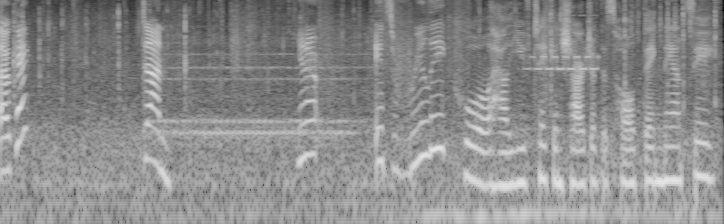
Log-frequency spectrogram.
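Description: A woman's voice: medium pitch, measured pace, creaky, pauses often, music in the background. A woman playing a flippant, chatty office employee in an audio drama, breezy and casual in manner. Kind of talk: naturalistic audio drama acting.

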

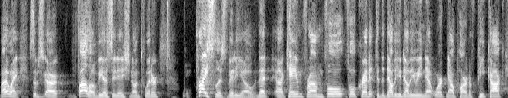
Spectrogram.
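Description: A man's voice: on the high side, normal speed. A man co-hosting a casual talk show, making joking asides and plugs. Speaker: co-host. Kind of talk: casual podcast chat.

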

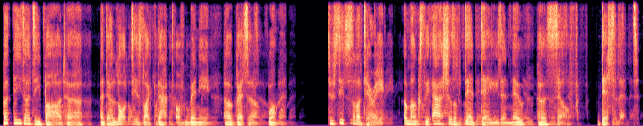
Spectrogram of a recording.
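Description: A man reading an old deaf servant woman's lines in a low, harsh, slow, bitter voice for an audiobook. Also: animated, husky, recorded from a distance.

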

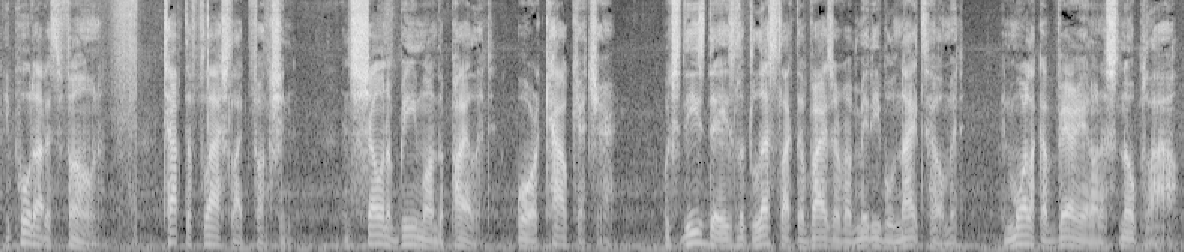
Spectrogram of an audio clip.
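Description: A man narrating a crime drama in a grave, measured tone. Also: extremely low pitch, expressive, a little hiss or hum. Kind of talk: scripted narration.

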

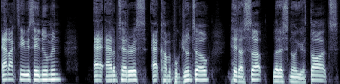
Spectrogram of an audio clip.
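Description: Male podcast co-host, earnest and lively, dry close-mic sound. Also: fairly high pitch, a little fast, smooth, no room sound. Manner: earnest, animated, acts out quoted voices. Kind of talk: casual podcast conversation.

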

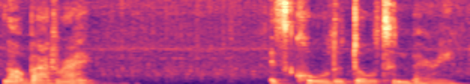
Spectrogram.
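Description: A woman's voice: fairly low pitch, normal speed, darkish tone, husky. An actress playing a confident, sardonic woman in a science fiction audio drama, explaining things to a skeptical visitor with assured, dryly teasing delivery. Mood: confident, coaxing.

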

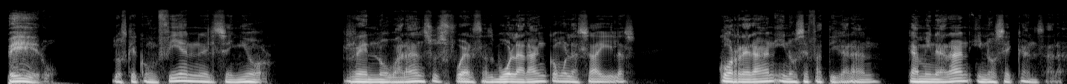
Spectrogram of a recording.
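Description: Gravelly man, dry close sound. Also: medium pitch, fairly even intonation, unhurried, dark tone, no room sound. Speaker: host of a personal finance call-in show. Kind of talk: conversational call-in advice.

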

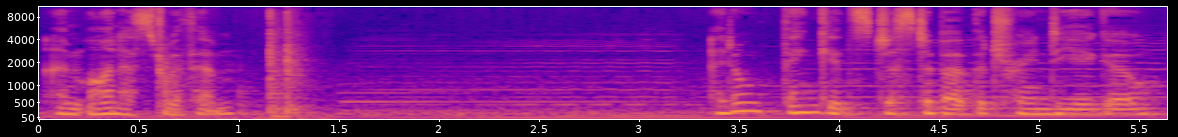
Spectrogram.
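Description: Guarded, low-voiced woman over music. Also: measured pace. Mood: reflective, sad. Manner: reflective, understated, hesitant. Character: guarded, self-doubting, caring woman, comic and narrator. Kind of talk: first-person narration and dialogue in audio drama.

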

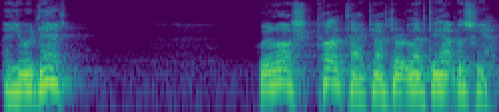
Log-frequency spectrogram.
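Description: An actor playing an aged, weary twin brother in an audio drama, speaking in a halting, wry, reflective way. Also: male voice, medium pitch, expressive, echoey room. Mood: measured, wry. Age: older. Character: aged, weary twin brother reunited with his lost sibling.

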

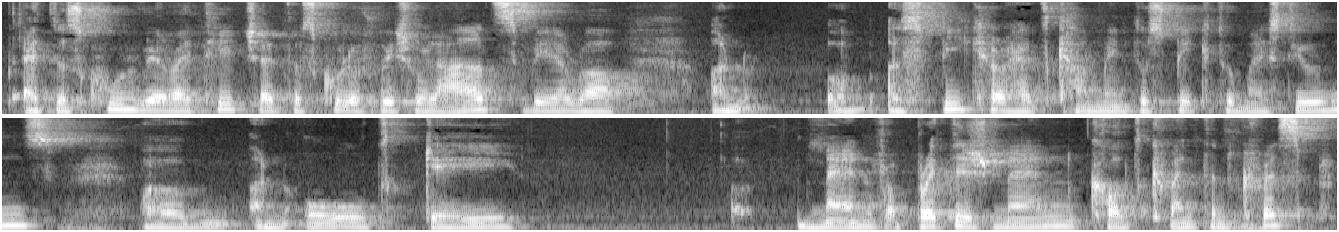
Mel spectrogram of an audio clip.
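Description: A man with an Austrian accent and German as his native language answers interview questions as a designer, in a thoughtful, halting, anecdotal way. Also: lowish voice.

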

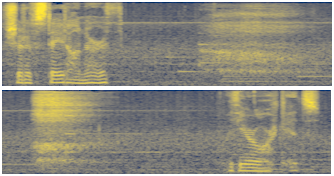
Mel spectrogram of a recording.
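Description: An actor playing a weary, anguished and stubborn space traveler in an audio drama, muttering and exasperated. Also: male voice, mid-range voice, flat delivery, drawn-out words, over music.

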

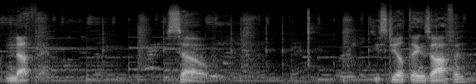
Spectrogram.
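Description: A woman's voice: very deep voice, expressive, extremely slow, music in the background, exaggerated voice. A woman acting a drab, reluctant petty criminal in an audio comedy drama, curt and grumbling. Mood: glum, guarded.

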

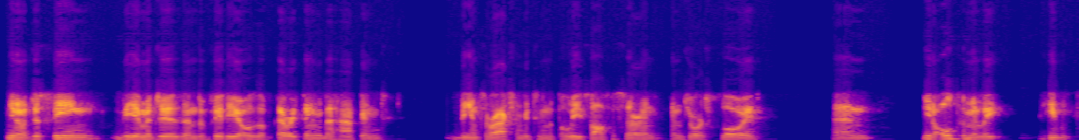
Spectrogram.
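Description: A man in his thirties from New York, a guest speaking earnestly and haltingly about something that moves him. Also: on the low side, little pitch movement. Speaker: interview guest. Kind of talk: candid interview talk. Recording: tinny phone-like line.

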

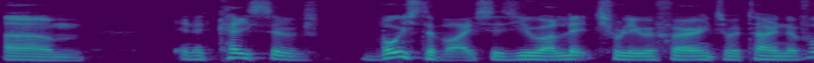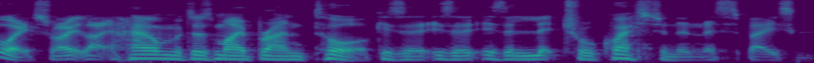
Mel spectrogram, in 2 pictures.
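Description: A man's voice: mid-range voice, a little fast, a bit bright, no room sound. A man giving a conversational interview, thoughtful and hedging, often restarting his phrases. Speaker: interviewed research and development head.

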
